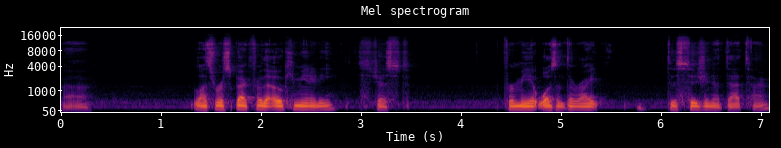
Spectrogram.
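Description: Dark, mellow tones at a moderate pace, in an American accent. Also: man. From US, South Florida. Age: 30s. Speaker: podcast host, Air Force member. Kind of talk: solo podcast monologue. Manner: casual, with frequent fillers.

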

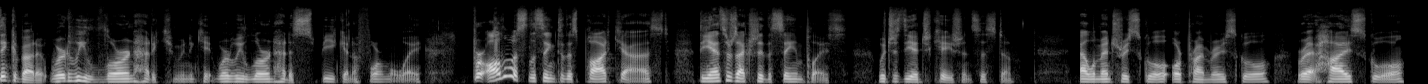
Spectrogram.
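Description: With a Canadian accent and a normal speaking voice, a man talks at a fairly quick pace and medium pitch with fairly even intonation, the sound dry and close with no echo. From Canada, Montreal. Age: 20s. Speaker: public speaking coach. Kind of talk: interview.

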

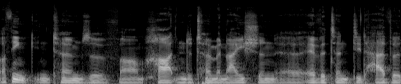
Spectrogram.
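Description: A man with an Australian accent speaks at a moderate pace in a very deep, low voice, his intonation fairly even, on a very clean recording with a silent background. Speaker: football podcast co-host. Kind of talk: casual chat. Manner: hesitant, many fillers.

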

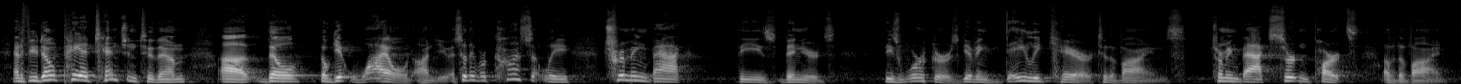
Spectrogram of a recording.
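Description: Over a silent background in a very clean recording, a man of medium pitch talks fairly slowly with vocal fry, very wide pitch swings, big swings in loudness and long, frequent pauses. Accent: American. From Northern California. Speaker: associate pastor. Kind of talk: sermon. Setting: church.

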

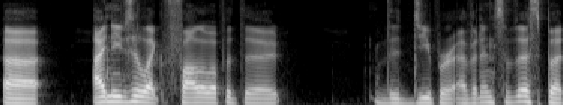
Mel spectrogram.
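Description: In a dry, close sound with no echo, a man with an unremarkable speaking voice talks at a moderate pace and a fairly high pitch. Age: 30s. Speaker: podcast host. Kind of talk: casual chat.

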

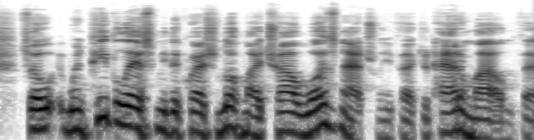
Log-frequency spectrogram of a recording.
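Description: A man speaks very fast, his pitch fairly high with ordinary variation and a somewhat breathy quality. The recording is dry and close with no echo, and the background is quiet. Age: 70s. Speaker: pediatrician and vaccine researcher. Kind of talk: interview. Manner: halting.

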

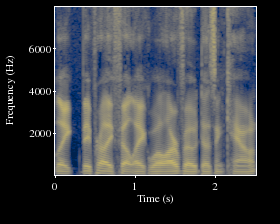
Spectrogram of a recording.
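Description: A man with a fairly low pitch speaks in a plain, everyday voice. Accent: American. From US South. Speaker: podcast co-host. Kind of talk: casual chat; reading aloud.

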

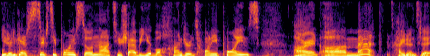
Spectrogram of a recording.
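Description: The talking comes fairly fast, with noticeable noise behind it. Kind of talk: live radio trivia game show hosting. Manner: upbeat, quick-witted, playful banter with contestants; animated, encouraging, counts down the clock and cheers answers.

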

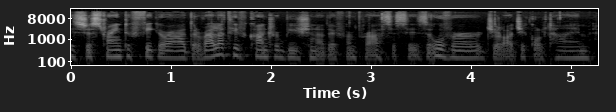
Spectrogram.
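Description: With an Italian accent, a woman talks in a very deep, low, flat monotone, hardly pausing at all. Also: fairly quick pace. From northern Italy, near Milan. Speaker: geology professor. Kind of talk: interview.

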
